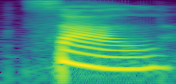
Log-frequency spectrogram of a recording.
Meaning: 1. to fly, soar (optionally with locative suffixes) 2. to fly, to pass 3. to settle on/onto/at someone or something (used with lative suffixes)
- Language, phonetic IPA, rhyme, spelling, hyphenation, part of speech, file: Hungarian, [ˈsaːlː], -aːlː, száll, száll, verb, Hu-száll.ogg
